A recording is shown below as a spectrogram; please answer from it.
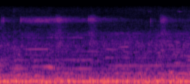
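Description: Busy outdoor market ambience: background music playing over a steady low rumble of traffic.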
